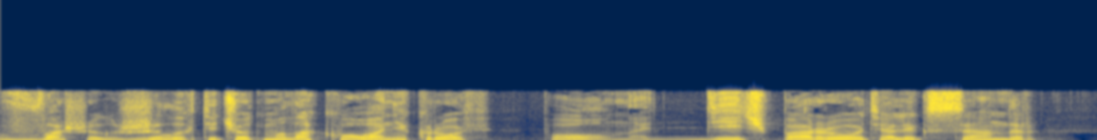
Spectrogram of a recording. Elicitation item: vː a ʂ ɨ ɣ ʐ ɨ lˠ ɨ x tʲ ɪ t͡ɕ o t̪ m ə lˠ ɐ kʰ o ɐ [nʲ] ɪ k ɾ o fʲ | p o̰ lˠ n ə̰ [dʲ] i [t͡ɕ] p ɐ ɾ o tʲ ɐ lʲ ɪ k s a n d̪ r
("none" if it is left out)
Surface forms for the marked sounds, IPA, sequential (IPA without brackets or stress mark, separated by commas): nʲ, dʲ, t͡ɕ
